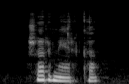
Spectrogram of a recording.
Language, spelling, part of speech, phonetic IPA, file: Polish, szermierka, noun, [ʃɛrˈmʲjɛrka], LL-Q809 (pol)-szermierka.wav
